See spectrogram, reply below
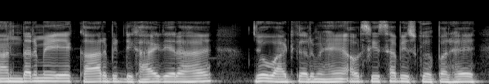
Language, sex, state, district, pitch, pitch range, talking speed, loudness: Hindi, male, Jharkhand, Garhwa, 130 Hz, 125-140 Hz, 245 wpm, -13 LUFS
